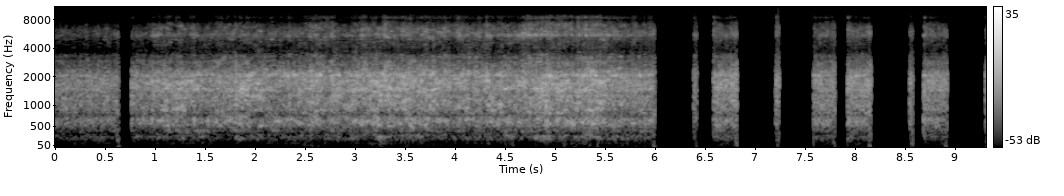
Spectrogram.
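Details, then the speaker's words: Structure-borne ultrasound on an adequately greased bearing as more grease keeps being added: quiet at first, then steady rough hiss with friction noise building; over-greasing stresses the bearing. "and you can clearly hear that the bearing is now getting more and more under stress as as it's getting more and more grease uh added to it and the friction on the inside increases"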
